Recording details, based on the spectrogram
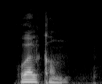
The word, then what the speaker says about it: welcome: دقت داشته باشید تلفظ welcome، صدای او اینجا شوا هست. در کتاب استارتر گفتیم صدای شوا هست، نه صدای او هست و نه صدای آ. ویلکم.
